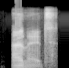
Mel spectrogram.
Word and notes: agnate: British English

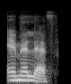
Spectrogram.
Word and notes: MLF: Indian

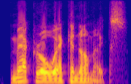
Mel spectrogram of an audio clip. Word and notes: macroeconomics: American English

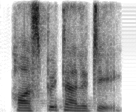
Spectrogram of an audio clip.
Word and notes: Hospitality: Indian

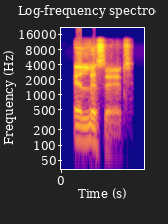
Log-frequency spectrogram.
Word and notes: elicit: British English

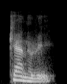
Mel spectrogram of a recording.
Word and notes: cannery: Indian

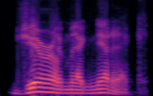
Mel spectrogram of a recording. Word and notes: gyromagnetic: American English

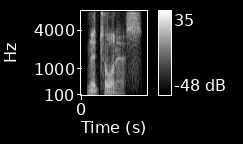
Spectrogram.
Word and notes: notornis: British English

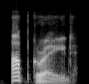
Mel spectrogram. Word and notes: upgrade: British English

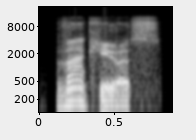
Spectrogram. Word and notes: vacuous: British English

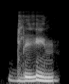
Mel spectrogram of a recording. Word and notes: glean: Indian

